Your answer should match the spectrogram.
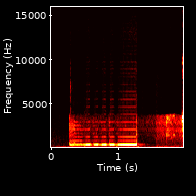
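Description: Telephone dialing a call: a steady electronic tone is held for about a second, then gives way to a softer, higher tone.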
